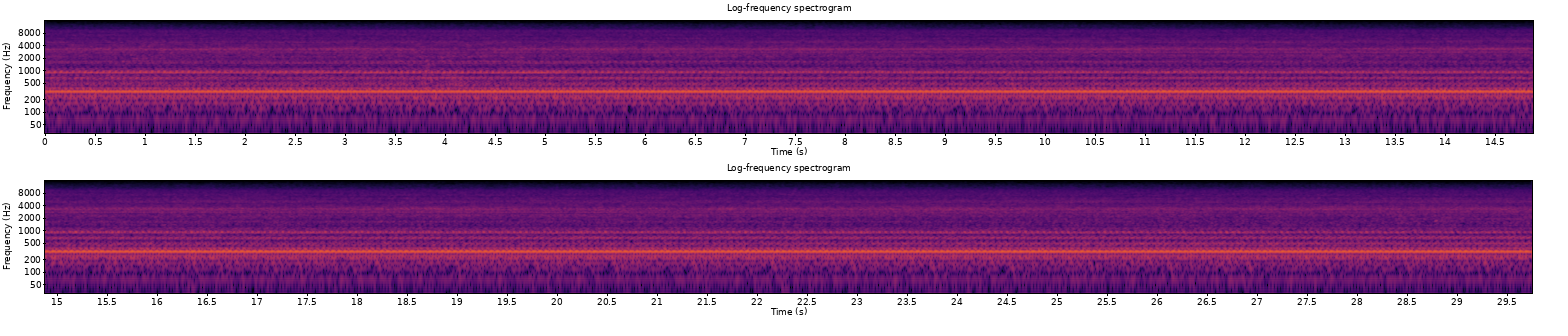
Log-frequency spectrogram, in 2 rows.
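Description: Power drill running at a steady speed with a constant whine, as a Rescue Bit drills out a cobalt drill bit broken off in a grade 8 bolt.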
